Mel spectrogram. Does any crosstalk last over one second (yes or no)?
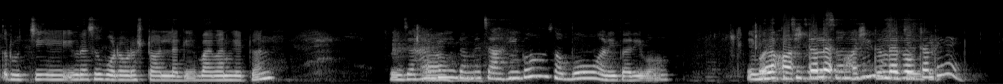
yes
